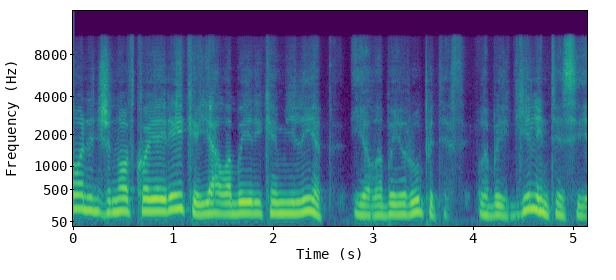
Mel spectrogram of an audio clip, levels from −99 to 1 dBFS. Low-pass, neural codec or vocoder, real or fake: 10.8 kHz; codec, 16 kHz in and 24 kHz out, 0.6 kbps, FocalCodec, streaming, 2048 codes; fake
